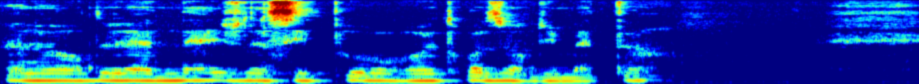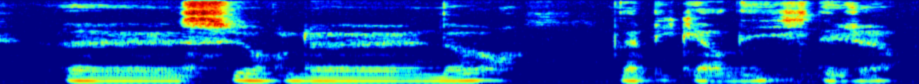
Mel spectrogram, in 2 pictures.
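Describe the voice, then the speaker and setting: A man with a French accent talks slowly through a weather briefing, his voice rough and gravelly and thick with a head cold. He pauses often, hunting for words, and the recording sounds dull and lo-fi. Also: medium pitch, little pitch movement, a little mellow. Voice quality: gravelly, husky. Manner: halting, many fillers, thinking aloud over weather maps. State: has a cold, clears throat. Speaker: amateur weather forecaster.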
